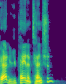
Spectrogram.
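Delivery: pointed, confrontational voice. Showing the room how a changed tone sounds when addressing Patty, sharp confrontational tone. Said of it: "if I change my tone of voice".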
